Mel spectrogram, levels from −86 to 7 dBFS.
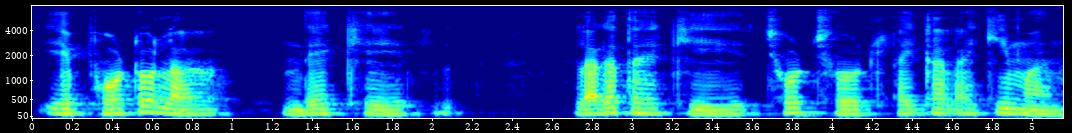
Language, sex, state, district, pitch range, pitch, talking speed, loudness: Sadri, male, Chhattisgarh, Jashpur, 115-135 Hz, 125 Hz, 140 wpm, -32 LUFS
